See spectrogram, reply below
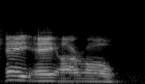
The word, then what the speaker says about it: Cairo: Well, they actually called it Cairo, but I have to say, they don't pronounce it that way. They call it Cairo. – Of course they do. – Maybe it was supposed to be Cairo, not Cairo. – Oh, it's spelled C-A-I-R-O. – Of course they call it. – It's pronounced K-A-R-O.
